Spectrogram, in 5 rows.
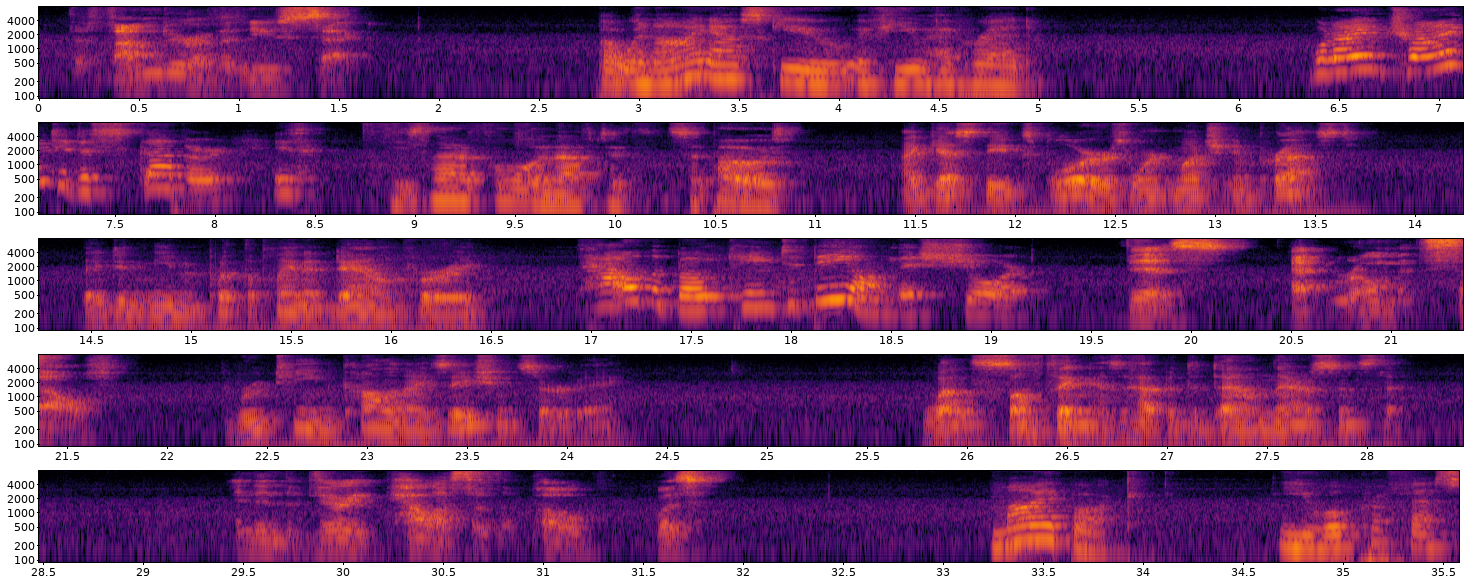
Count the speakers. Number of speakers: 5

